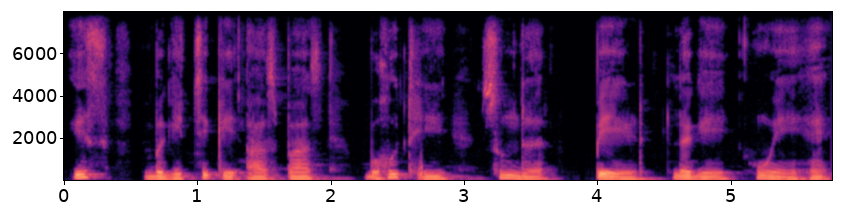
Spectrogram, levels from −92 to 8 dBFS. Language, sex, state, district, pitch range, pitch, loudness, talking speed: Hindi, male, Himachal Pradesh, Shimla, 90-110 Hz, 95 Hz, -20 LUFS, 115 wpm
